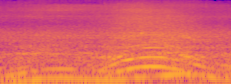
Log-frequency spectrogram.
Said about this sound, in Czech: V ranních a odpoledních špičkách Frýdek Místek připomíná malou Prahu. Kolony aut se pomalu posouvají městem.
